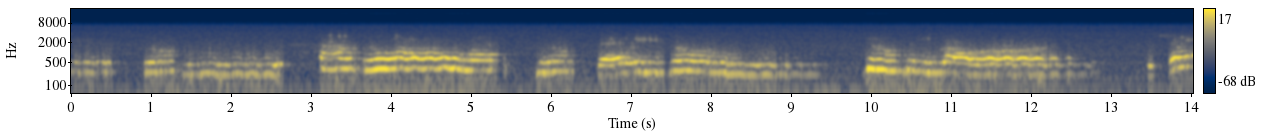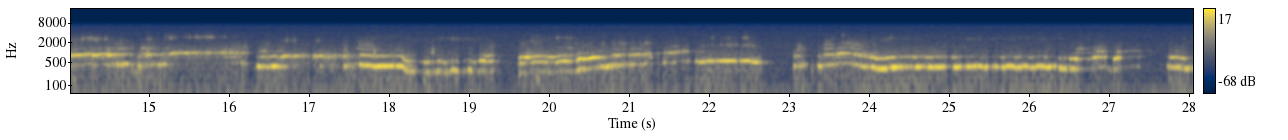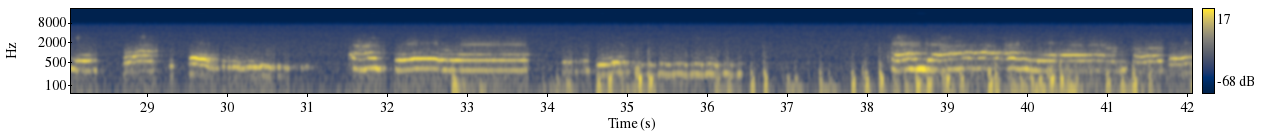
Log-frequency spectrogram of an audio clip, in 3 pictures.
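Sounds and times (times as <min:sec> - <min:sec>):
woman singing gospel solo: 0:00.0 - 0:12.8, 0:13.5 - 0:42.0
soft low thumps: 0:32.6 - 0:42.0.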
